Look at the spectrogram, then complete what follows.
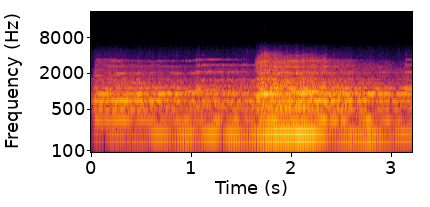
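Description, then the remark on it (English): The church bells of St. Peter's in Rome ring together in a continuous, overlapping peal, with rich sustained tones that swell louder partway through and linger with reverberation. No voices are present. “Those are the bells of St. Peter's as we recorded them a few days ago in Rome, a city preparing to receive 2.5 million Roman Catholic pilgrims during 1950.”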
